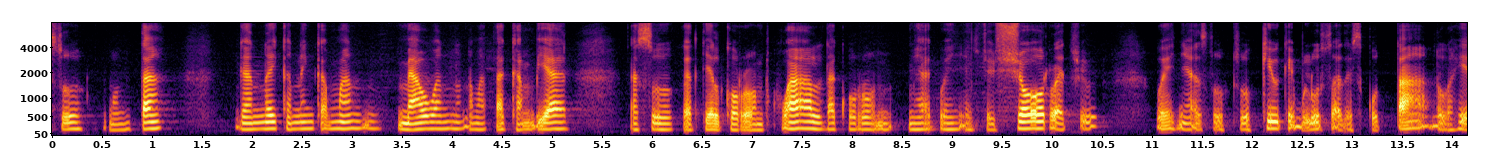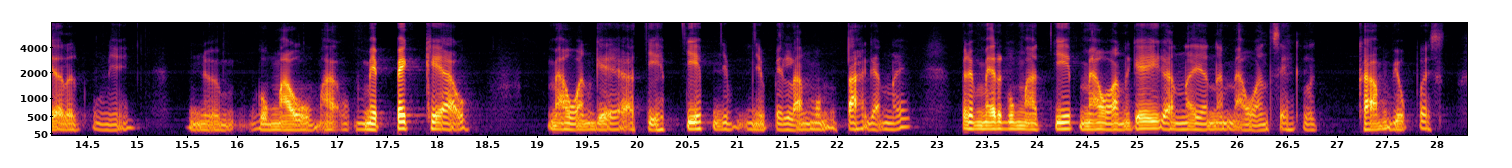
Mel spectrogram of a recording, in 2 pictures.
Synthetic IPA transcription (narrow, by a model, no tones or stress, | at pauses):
su | nunt̪a | ɡanejkaneŋkamanmeawanamat̪akambjaɾ | asuka̰t̪jḛlkoɾo̰nhwald̪akʰoɾonmakwehɲat͡ʃiʃoɾat͡ʃiw | wḛhɲasusukiwkeblusad̪eskut̪alokaɦja̰ɾame | ɡuma̰wa̰mepekːeaw | mjawanɡea̰t̪jihp̚t̪jihp̚ɲḭpela̰nmunt̪ahɡanej | pɾemeɾɡumat̪jihpmʲawanɡejɡanejanemʲawansehl | kambjopwes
